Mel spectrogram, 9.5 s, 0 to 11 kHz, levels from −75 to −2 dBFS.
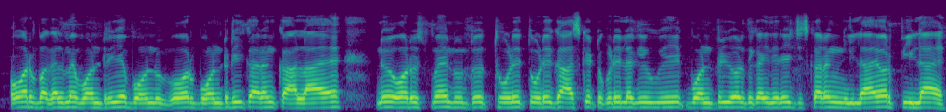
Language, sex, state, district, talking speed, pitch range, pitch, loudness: Hindi, male, Maharashtra, Sindhudurg, 220 wpm, 140-150 Hz, 145 Hz, -16 LUFS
